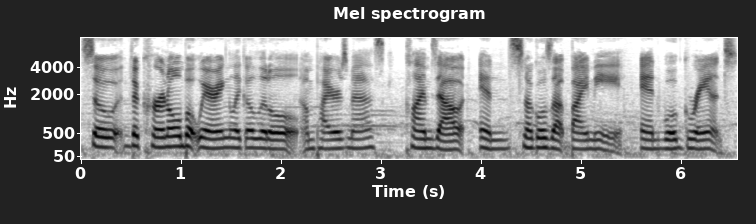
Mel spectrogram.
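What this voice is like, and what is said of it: Usual voice. Nothing is said of it.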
